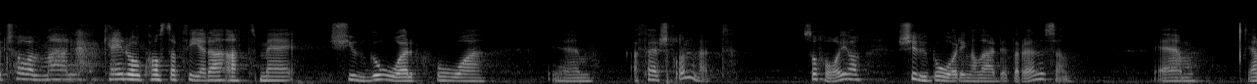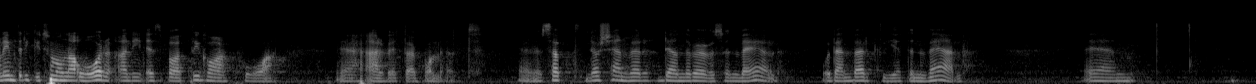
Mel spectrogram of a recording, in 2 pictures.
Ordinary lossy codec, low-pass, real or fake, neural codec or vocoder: none; 7.2 kHz; fake; codec, 24 kHz, 0.9 kbps, WavTokenizer, medium speech release version 1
